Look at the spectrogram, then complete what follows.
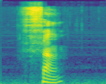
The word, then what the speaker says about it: fin: Fin, F-I-N, has the nasal combination I-N, pronounced in. Fin. This is the same sound we heard in the word for exam in the previous lesson, examen.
